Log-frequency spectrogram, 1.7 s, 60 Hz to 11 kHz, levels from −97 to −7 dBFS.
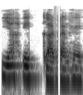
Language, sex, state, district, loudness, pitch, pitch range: Hindi, male, Chhattisgarh, Balrampur, -21 LUFS, 145 Hz, 130-155 Hz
